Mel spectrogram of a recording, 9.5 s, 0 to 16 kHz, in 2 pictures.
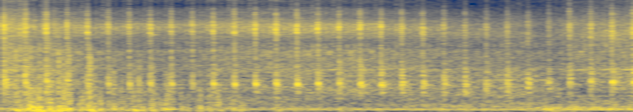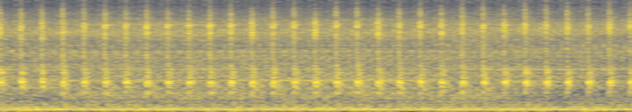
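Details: Chevrolet Suburban 5.7L after sitting a few months, fluids and gas checked: it started normally, then seconds later developed sharp, regular ticking about three times a second at idle. Cause unknown; ticking at idle.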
